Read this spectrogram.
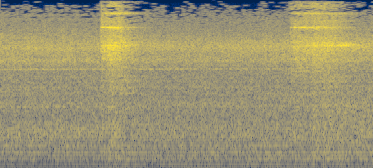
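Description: Train wheels clatter over rail joints.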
